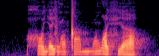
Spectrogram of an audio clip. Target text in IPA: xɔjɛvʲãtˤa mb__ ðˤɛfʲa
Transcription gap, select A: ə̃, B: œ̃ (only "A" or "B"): A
